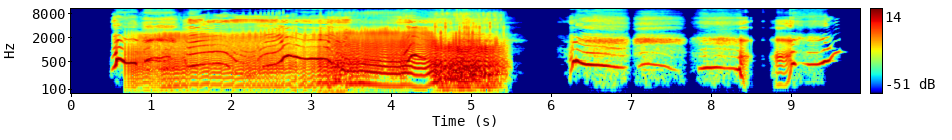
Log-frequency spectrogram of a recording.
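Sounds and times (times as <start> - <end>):
short breathy sighs: 0.6 - 3.2, 6.2 - 9.3
person moaning: 0.6 - 3.5
long loud sputtering fart: 0.6 - 5.5.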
